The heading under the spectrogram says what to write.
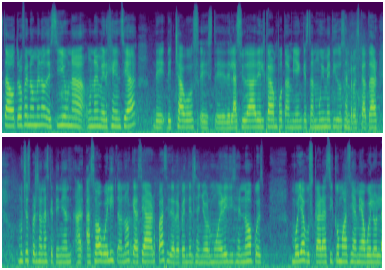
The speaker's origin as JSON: {"language": "Spanish", "country": "Mexico", "said": "De el bicentenario de México y la independencia y nosotros como mexicanos."}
